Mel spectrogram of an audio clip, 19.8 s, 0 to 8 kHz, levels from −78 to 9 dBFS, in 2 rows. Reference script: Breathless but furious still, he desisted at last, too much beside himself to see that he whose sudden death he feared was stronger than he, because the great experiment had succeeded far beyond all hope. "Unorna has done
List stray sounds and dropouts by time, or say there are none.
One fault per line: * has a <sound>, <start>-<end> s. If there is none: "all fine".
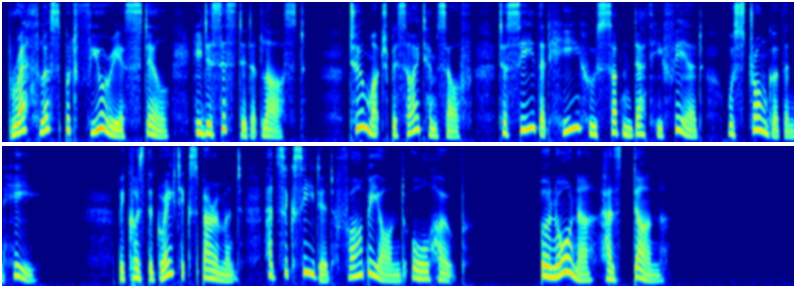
all fine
